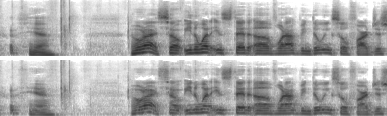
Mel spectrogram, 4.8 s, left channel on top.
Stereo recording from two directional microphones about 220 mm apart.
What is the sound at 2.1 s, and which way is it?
Speech, 25° left (ahead or behind).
